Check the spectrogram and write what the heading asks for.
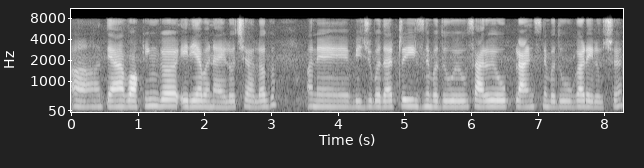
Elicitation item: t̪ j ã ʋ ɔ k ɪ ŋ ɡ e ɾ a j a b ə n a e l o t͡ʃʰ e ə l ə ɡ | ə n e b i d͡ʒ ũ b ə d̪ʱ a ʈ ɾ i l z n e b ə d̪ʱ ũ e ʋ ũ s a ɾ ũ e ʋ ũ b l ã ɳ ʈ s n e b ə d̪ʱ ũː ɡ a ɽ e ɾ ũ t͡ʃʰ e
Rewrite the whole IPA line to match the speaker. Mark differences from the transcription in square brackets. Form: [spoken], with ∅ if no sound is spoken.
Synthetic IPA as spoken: t̪ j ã ʋ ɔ k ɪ ŋ ɡ e ɾ [i] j a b ə n a e l o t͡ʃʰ e ə l ə ɡ | ə n e b i d͡ʒ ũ b ə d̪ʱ a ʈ ɾ i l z n e b ə d̪ʱ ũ e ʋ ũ s a ɾ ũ e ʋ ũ [p] l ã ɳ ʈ s n e b ə d̪ʱ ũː ɡ a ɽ e [l] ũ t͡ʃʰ e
